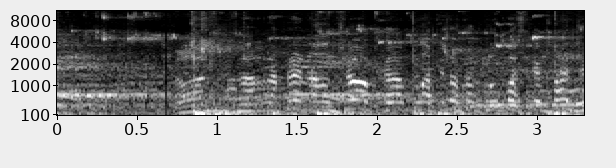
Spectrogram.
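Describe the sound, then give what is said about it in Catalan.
A basketball dribbled on the court during a game, a handful of dull, rhythmic thuds running beneath a commentator's steady talk. “Deixa botar la pilota”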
